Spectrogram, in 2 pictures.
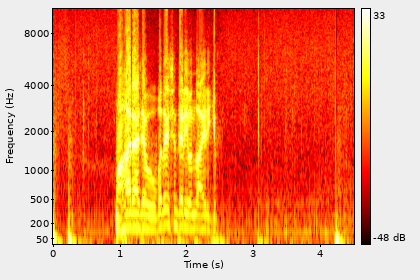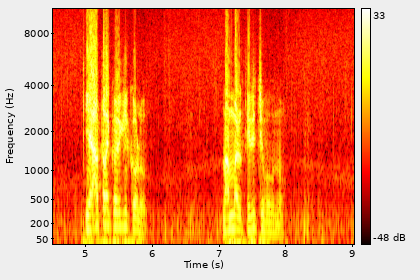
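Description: An elderly man speaks loudly and firmly nearby.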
